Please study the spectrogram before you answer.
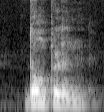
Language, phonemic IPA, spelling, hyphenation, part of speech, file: Dutch, /ˈdɔmpələ(n)/, dompelen, dom‧pe‧len, verb, Nl-dompelen.ogg
- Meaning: to immerse in a liquid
